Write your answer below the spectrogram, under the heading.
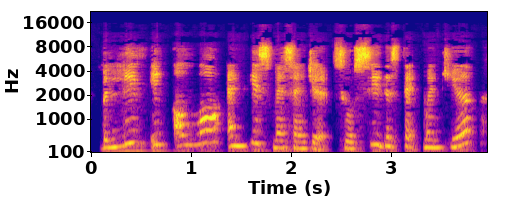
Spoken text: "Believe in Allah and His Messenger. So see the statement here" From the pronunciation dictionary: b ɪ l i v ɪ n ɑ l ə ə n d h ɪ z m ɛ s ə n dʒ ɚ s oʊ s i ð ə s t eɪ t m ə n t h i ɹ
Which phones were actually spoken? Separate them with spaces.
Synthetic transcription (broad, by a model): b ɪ l i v ɪ n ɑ l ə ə n h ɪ s m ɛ s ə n dʒ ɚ s oʊ s i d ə s t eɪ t m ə n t h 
